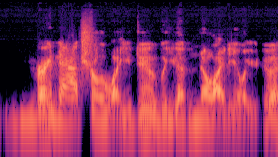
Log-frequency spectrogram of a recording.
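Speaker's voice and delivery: ordinary delivery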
